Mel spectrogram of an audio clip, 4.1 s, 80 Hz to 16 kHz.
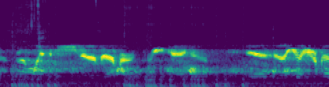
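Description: Single-sideband voice from the Yaesu FTdx5000MP HF receiver on its speaker, squeezed through a 1.5 kHz DSP width with positive shift, so it sounds thin, with its top cut off near 2 kHz and little bottom end.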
